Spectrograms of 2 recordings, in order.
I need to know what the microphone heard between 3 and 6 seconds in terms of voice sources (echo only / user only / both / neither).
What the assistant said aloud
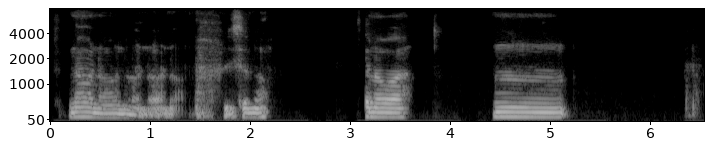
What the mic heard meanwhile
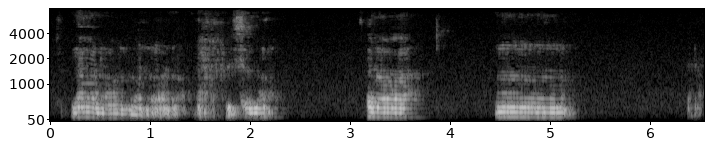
echo only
